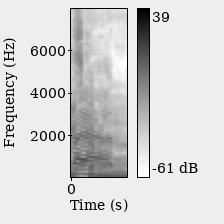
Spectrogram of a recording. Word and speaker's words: Azkaban: Azkaban.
